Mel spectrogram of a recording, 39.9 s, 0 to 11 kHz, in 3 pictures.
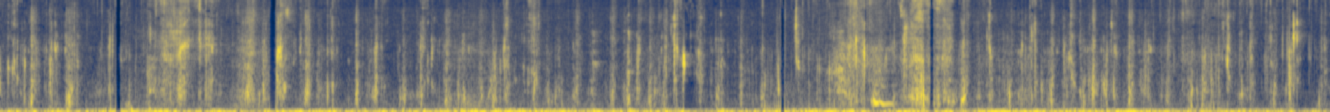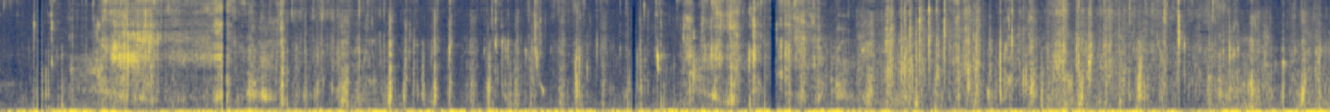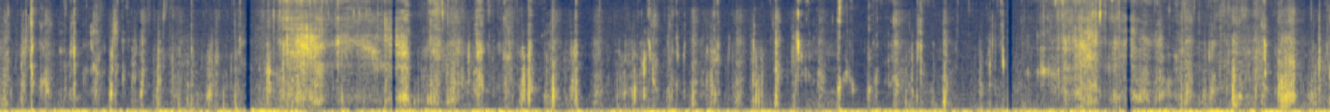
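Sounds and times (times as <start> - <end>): chewing: 0.0 - 39.9
crunchy biting: 7.8 - 10.5.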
